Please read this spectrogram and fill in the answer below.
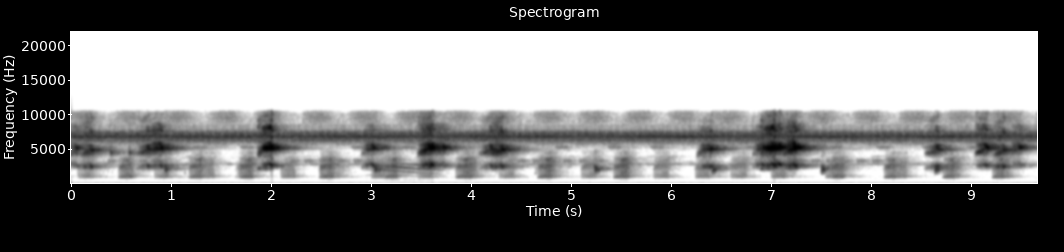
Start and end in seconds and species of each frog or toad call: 0.0	9.6	Dendropsophus minutus
0.0	9.6	Scinax fuscovarius
2.8	3.9	Physalaemus albonotatus
5.1	5.5	Pithecopus azureus
7.5	7.7	Pithecopus azureus
Brazil, ~10pm

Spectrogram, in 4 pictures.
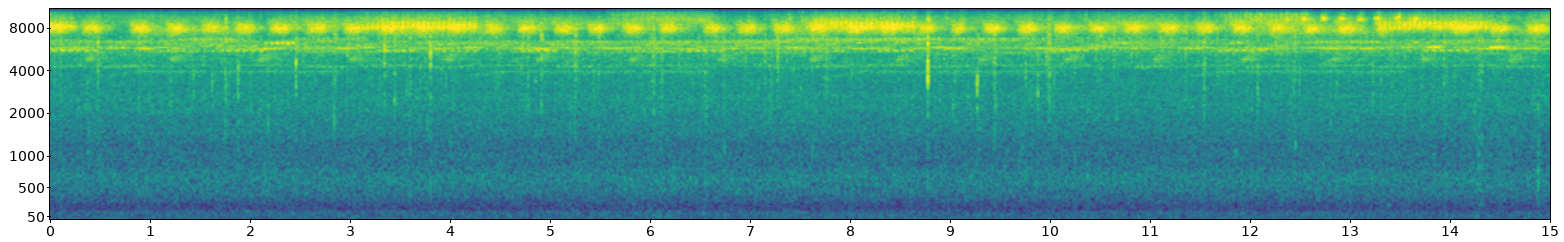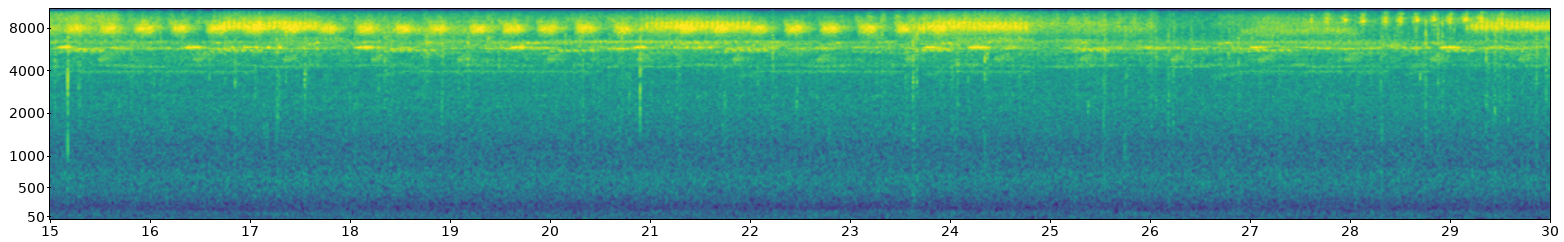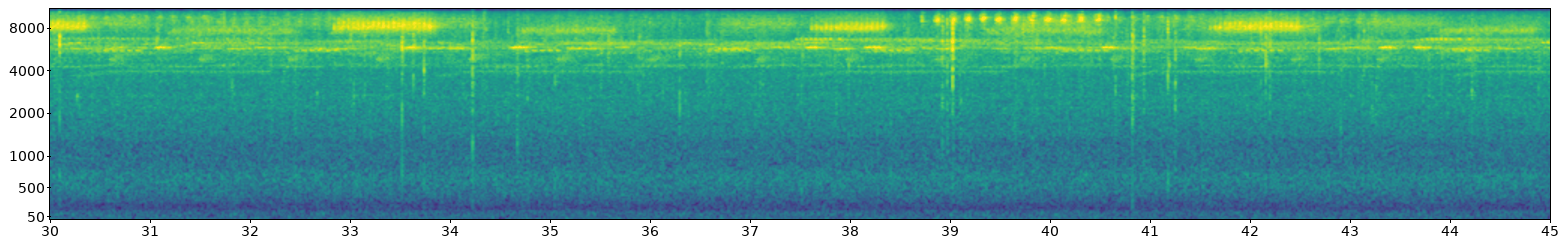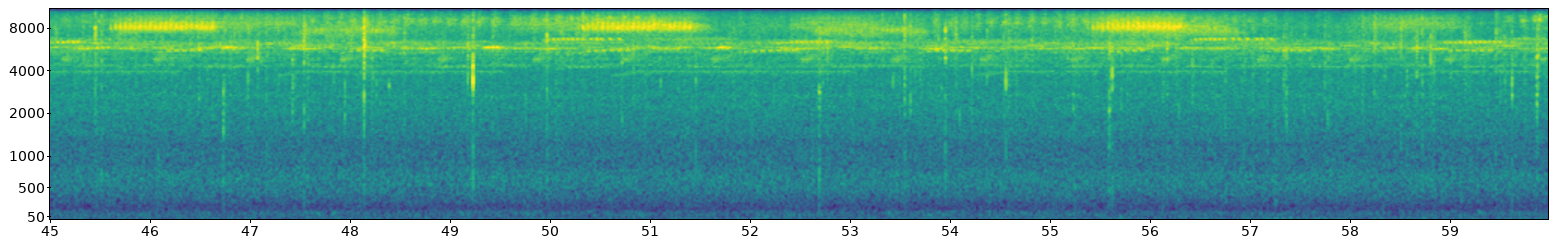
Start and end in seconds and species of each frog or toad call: none
Brazil, 4am

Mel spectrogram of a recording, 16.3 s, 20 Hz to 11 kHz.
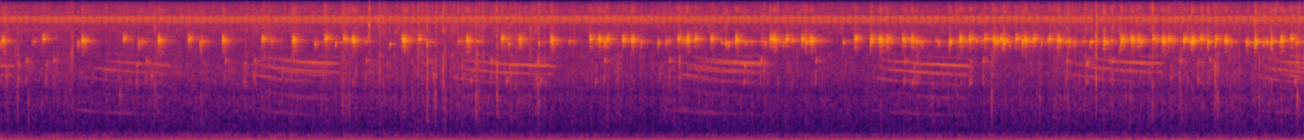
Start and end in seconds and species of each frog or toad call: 0.0	14.8	Physalaemus albonotatus
0.0	16.3	Dendropsophus nanus
0.0	16.3	Leptodactylus podicipinus
Brazil, 7pm

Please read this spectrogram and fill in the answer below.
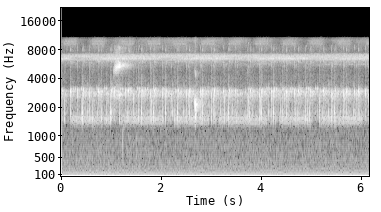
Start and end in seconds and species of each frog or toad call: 0.0	6.1	Leptodactylus podicipinus
1.0	1.4	Dendropsophus minutus
2.6	2.8	Pithecopus azureus
Brazil, 3am

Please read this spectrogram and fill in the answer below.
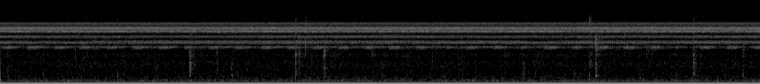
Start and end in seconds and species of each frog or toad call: none
Brazil, midnight

